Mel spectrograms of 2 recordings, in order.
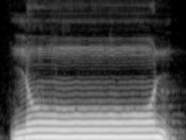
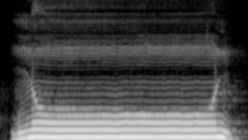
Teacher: নূর হরফটির উচ্চারণের স্থান হচ্ছে জিহ্বার আগা তার বরাবর উপরে তালুর সঙ্গে লাগিয়ে উচ্চারিত হয়।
